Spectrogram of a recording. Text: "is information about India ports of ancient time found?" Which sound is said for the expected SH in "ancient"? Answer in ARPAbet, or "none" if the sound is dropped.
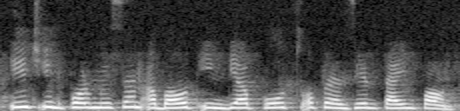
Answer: S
